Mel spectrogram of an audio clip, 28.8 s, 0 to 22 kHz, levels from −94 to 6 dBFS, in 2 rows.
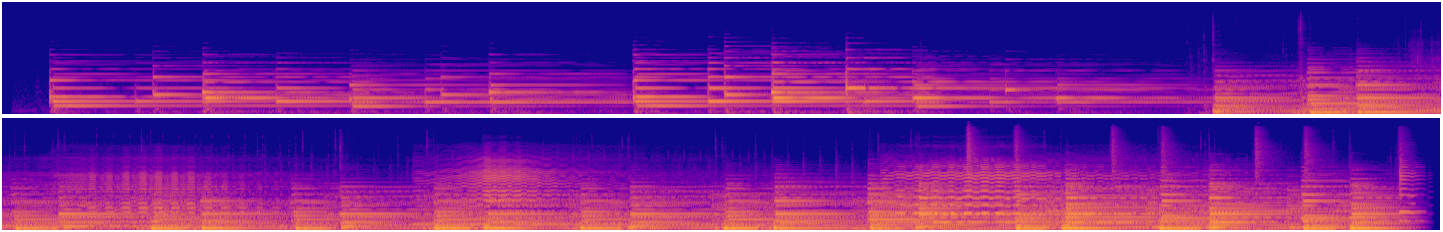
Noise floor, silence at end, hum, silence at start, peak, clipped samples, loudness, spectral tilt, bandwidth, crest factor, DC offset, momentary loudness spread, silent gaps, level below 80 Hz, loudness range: -48 dBFS; 0.15 s; none; 0.5 s; -6 dBFS; under 0.1%; -26 LUFS; -8.5 dB/octave; 8.6 kHz; 20 dB; under 0.1%; 16 LU; none; -34 dBFS; 12 LU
